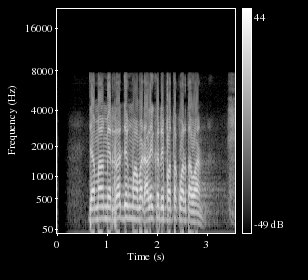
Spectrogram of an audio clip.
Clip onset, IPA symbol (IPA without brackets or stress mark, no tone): d͡ʒ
